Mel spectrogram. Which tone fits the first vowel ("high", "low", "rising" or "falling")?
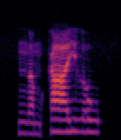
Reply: low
